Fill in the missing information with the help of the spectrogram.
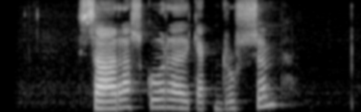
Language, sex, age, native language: Icelandic, female, 30-39, Icelandic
